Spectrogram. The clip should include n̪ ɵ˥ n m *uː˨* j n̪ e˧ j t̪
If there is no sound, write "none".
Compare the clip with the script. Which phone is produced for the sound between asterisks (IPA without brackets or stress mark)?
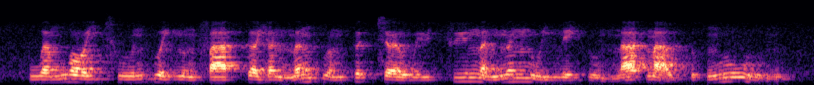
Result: uː˨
